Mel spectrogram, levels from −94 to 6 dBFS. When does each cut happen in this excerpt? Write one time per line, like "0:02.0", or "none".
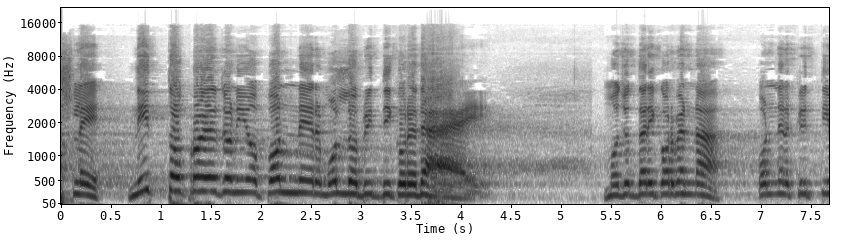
0:05.2

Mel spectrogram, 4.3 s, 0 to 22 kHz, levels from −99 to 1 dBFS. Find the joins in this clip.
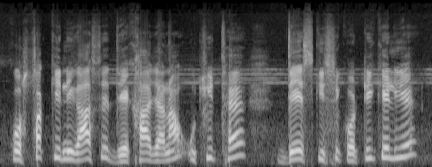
none

